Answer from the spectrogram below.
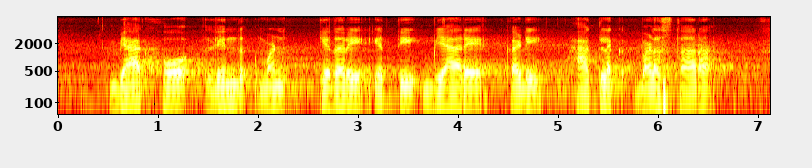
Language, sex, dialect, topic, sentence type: Kannada, male, Northeastern, agriculture, statement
